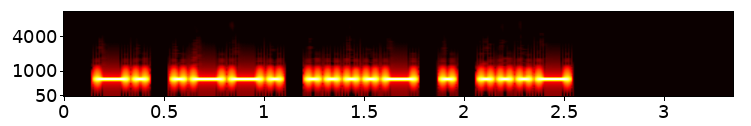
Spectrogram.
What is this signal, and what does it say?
Morse code, heard as a keyed tone, about 25 wpm, 700 Hz. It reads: NP4EV
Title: USA Callsign DE Callsign 25wpm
